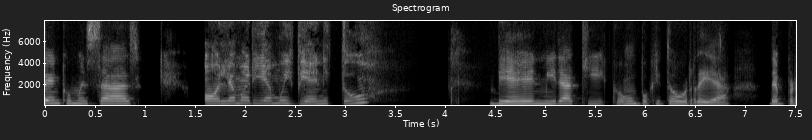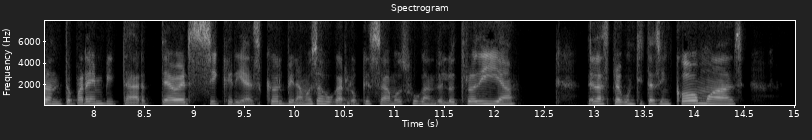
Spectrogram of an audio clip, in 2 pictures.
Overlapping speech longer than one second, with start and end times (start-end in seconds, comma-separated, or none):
none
